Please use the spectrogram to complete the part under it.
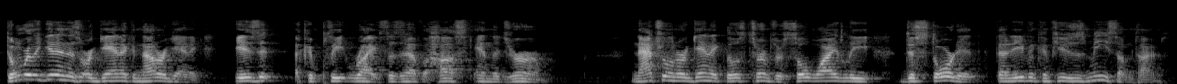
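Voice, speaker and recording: A middle-aged American man, raised in Las Vegas, works as a weight-loss coach and hosts a live Q&A. His voice sits a little high, moves at a normal speed, and has a sharp tone. In a casual live-stream chat he reads viewer questions aloud and answers them informally, talking straight to his audience in a conversational way.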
